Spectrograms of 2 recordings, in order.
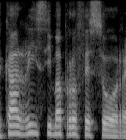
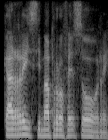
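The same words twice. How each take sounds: First: Slow, sung-out Italian Carissima professore; Italian accent. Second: Louder, hammed-up Italian Carissima professore; Italian accent. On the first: Retold or imitated. Italian colleagues greeting him, slow lilting Italian accent. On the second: Mocking the Italian colleagues, hammed-up Italian accent. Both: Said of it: "les Italiens quand ils m'écrivent".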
